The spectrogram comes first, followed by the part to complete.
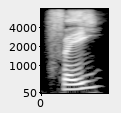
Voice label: "fei9", taiwanese syllables

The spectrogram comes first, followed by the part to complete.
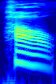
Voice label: "hau3", Taiwanese syllable

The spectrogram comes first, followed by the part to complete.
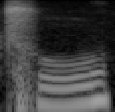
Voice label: "chu5", Taiwanese

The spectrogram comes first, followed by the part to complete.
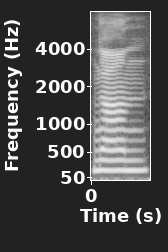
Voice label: "ngan2", taiwanese syllables

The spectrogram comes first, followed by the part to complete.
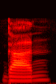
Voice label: "ghan5", Taiwanese syllable

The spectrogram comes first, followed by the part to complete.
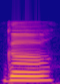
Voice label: "gher1", Taiwanese syllable

